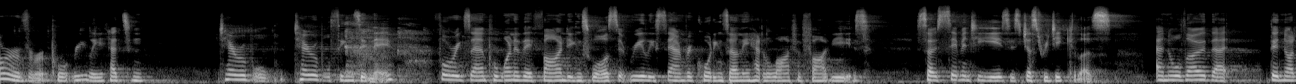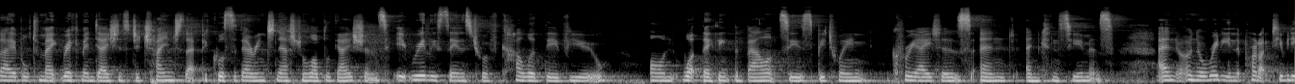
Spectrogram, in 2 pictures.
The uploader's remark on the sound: This panel was recorded at AIR’s Indie-Con in Australia.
